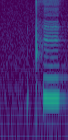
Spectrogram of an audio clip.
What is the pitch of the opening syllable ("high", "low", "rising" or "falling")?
high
